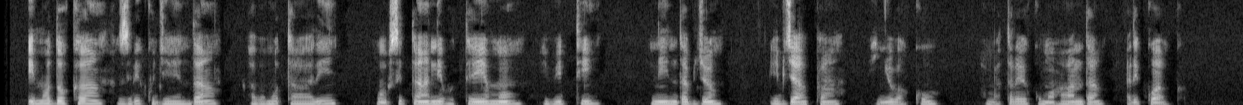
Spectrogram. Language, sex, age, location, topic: Kinyarwanda, female, 25-35, Kigali, government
